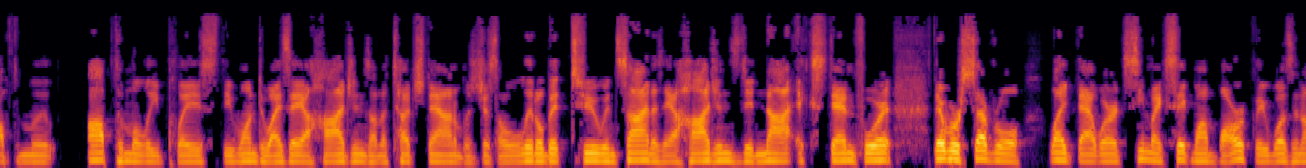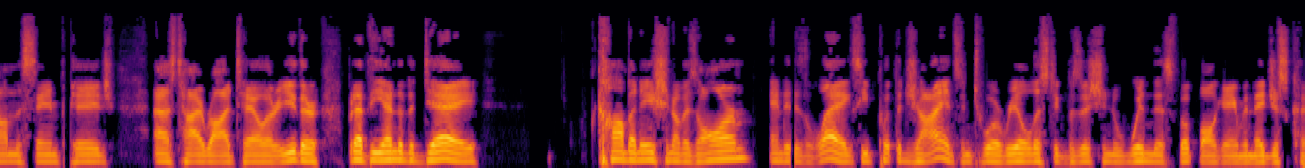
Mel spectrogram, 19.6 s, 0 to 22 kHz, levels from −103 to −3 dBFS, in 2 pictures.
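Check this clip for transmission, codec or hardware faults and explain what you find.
Two faults, both the same kind: a gap at a join of encoded pieces. At 10.28 to 10.34 s, after "wasn't on the same", a 52 ms silence opens; at 15.73 to 15.77 s, between "of his arm and" and "legs he put the", a 38 ms one. Separately encoded segments were spliced with their encoder start delay and final-frame padding left in. The speech cuts out with smeared edges and then resumes exactly where it stopped. Because nothing is skipped and nothing is filled in, this differs from a packet-loss dropout.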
